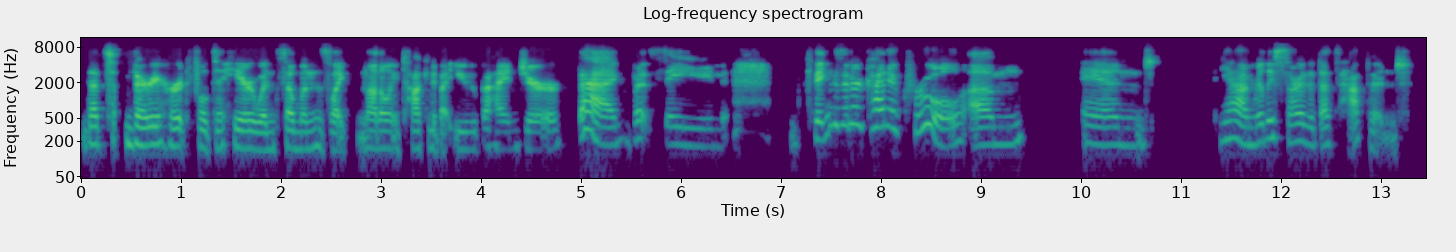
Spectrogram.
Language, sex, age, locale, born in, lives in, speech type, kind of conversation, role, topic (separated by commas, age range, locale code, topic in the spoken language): English, female, 40-44, en-US, United States, United States, conversation, advice, advisor, How do I confront a friend who betrayed my trust and decide what to do next?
